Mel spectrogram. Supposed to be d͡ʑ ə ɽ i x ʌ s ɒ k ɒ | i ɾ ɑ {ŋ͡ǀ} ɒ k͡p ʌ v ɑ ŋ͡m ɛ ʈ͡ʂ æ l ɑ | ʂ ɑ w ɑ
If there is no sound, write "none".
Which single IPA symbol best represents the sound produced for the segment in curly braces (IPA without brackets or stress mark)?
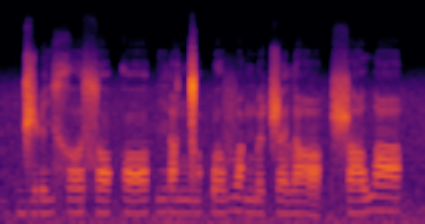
ŋ͡ǀ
